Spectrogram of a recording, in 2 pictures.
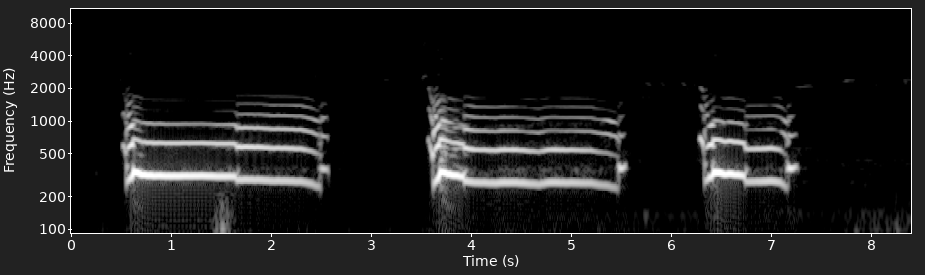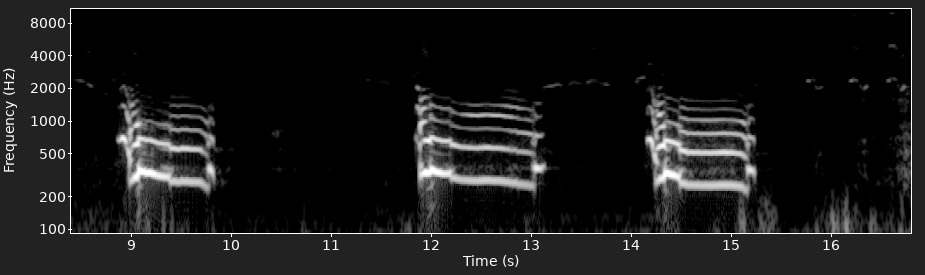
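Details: Hound dog howling in a series of six drawn-out tonal howls, each a couple of seconds or shorter, with brief pauses between them and faint background noise.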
